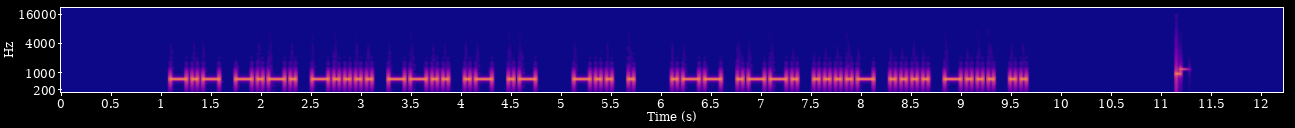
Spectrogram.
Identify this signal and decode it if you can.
Morse code, heard as a keyed tone, about 22 wpm, 700 Hz. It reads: KC6ZAA DE WP4HBI
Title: USA Callsign DE Callsign - 6 Characters - 22wpm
